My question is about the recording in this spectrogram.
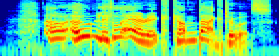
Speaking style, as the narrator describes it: cried the Mumbies in unison

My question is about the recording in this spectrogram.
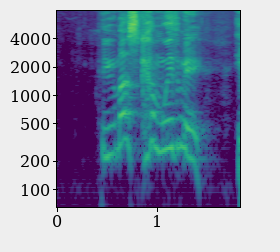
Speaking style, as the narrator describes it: he panted

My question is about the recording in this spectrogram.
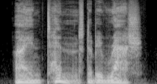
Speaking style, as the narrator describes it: said Rex quietly

